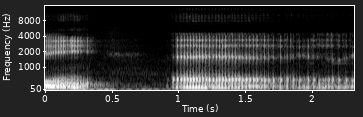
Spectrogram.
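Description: A man's speech trails off, then about a second in he holds a long, steady hesitation sound ('ehh') at one pitch for just over a second.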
